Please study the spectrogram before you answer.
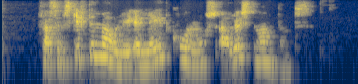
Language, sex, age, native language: Icelandic, female, 30-39, Icelandic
